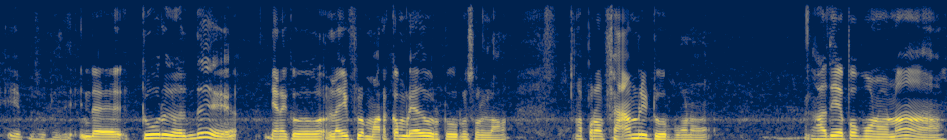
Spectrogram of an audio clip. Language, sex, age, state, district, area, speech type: Tamil, male, 18-30, Tamil Nadu, Tiruvarur, rural, spontaneous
